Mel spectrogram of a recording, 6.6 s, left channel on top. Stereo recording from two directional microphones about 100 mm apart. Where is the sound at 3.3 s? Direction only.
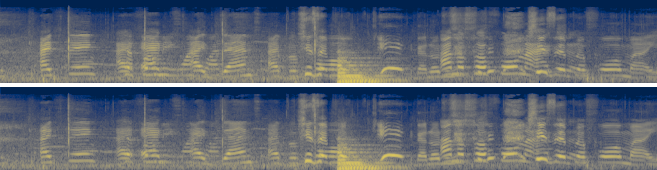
5° right (ahead or behind).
